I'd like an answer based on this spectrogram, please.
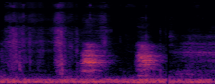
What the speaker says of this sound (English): And the dog is still barking.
